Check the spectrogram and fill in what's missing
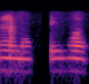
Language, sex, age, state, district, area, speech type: Hindi, female, 60+, Uttar Pradesh, Mau, rural, conversation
